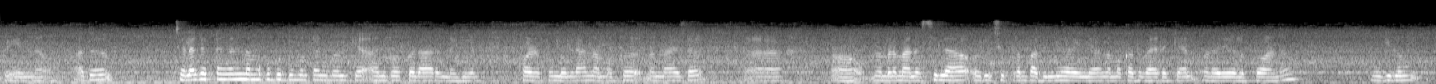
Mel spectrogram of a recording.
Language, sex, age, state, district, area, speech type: Malayalam, female, 30-45, Kerala, Wayanad, rural, spontaneous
